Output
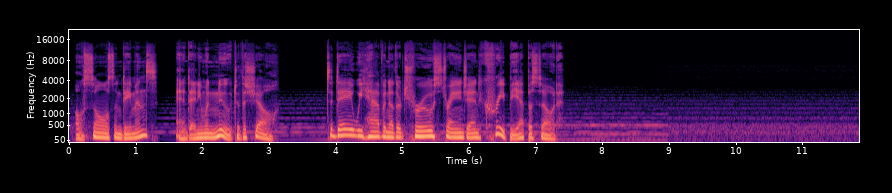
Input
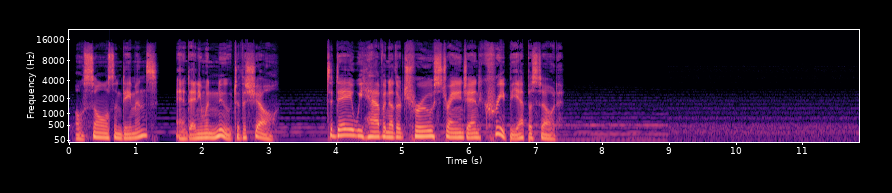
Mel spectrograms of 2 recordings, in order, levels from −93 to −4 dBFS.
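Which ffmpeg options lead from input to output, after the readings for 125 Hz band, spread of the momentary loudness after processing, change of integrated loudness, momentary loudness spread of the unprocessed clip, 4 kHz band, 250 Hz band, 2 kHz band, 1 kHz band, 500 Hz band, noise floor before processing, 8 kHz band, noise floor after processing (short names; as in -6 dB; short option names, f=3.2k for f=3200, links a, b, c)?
+1.5 dB, 9 LU, -1.5 dB, 8 LU, -8.5 dB, +1.0 dB, -7.5 dB, -6.0 dB, -2.5 dB, -58 dBFS, -9.0 dB, -56 dBFS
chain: -filter_complex "[0:a]acrossover=split=420[a][b];[b]acompressor=threshold=-35dB:ratio=6[c];[a][c]amix=inputs=2:normalize=0,volume=1.5dB"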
